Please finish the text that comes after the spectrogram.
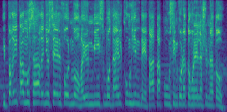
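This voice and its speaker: High-pitched, intense young boyfriend. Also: male voice, steady tone, quick pace, bright, forceful tone, soft background music. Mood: suspicious, demanding. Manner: intense, insistent, emotional. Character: suspicious, insistent young boyfriend who turns protective. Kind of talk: Filipino radio drama acting.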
